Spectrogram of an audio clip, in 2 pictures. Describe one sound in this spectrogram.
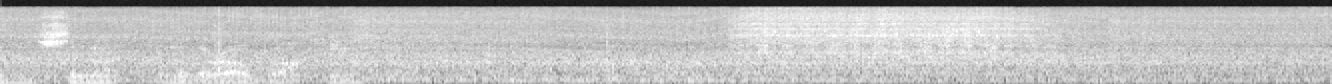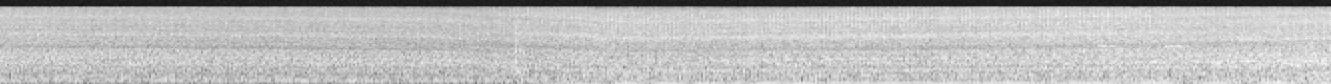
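Tyres roll over tarmac.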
